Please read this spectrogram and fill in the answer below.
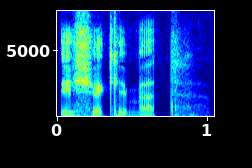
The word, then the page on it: échec et mat: /e.ʃɛk‿e mat/; [e.ʃɛk‿e mat]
